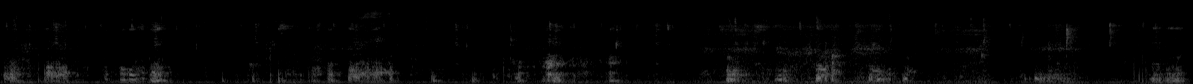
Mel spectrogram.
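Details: Young female Norwich Terrier enjoying a delicious bone, making low snuffling grunts in irregular bursts mixed with chewing and gnawing noises, with a steady background hum.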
